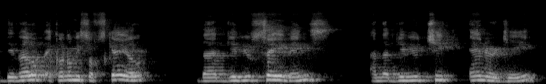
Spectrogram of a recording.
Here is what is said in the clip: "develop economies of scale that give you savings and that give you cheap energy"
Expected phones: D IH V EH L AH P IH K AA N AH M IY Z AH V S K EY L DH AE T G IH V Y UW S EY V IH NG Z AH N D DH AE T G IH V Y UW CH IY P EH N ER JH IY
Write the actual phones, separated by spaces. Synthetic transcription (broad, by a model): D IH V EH L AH P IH K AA N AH M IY S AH F S K EY L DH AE T G IH V Y UW S EY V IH NG S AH N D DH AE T G IH V Y UW CH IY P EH N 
